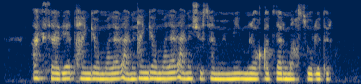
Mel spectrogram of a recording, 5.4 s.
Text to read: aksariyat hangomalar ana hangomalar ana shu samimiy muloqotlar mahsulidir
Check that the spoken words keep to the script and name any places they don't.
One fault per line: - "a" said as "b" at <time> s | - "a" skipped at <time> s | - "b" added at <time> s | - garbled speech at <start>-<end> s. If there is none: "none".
none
